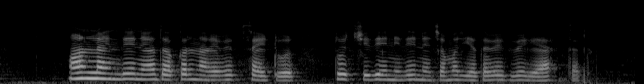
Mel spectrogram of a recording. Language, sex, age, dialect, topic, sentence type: Marathi, female, 31-35, Northern Konkan, banking, statement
